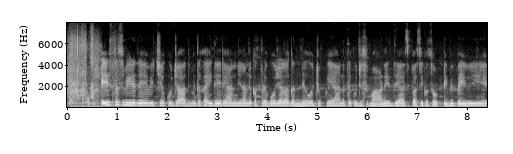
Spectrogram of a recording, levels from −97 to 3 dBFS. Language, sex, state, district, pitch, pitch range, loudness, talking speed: Punjabi, female, Punjab, Fazilka, 190 Hz, 185-200 Hz, -16 LUFS, 220 wpm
